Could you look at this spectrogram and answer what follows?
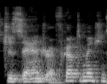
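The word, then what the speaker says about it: Schisandra: awesome really really accessible herbs for people it's jazandra i forgot to mention it's jazandra it's spelled c-h-i-s-a-n-d-r-a that's a very common fairly inexpensive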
